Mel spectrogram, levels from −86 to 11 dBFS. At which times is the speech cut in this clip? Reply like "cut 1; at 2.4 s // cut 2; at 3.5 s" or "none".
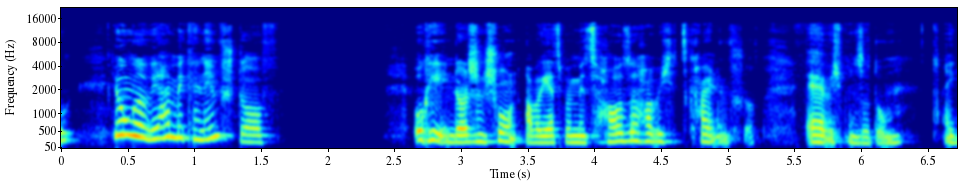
none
